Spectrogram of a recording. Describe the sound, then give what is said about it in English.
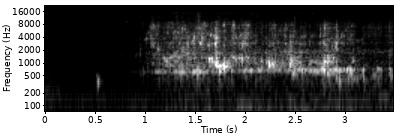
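A small clink, then Jefferson's Reserve single-barrel, very old Kentucky straight bourbon whiskey (100 proof) pours steadily into a glass, a gurgling stream that keeps going for a couple of seconds with no one speaking. “Right, so this is some grown folks stuff, but I'm gonna go ahead and crack a little bit of this open. So and pour me just a little.”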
